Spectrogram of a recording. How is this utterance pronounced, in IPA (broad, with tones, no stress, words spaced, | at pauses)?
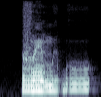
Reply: vɛ̃˧mɨ˧ɓu˦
